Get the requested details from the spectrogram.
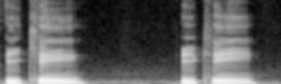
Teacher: we say in without touching the top of our mouth and we make it nasalized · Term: nasalized in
